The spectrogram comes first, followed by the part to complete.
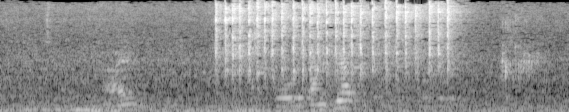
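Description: Ratchet of a calving jack clicking rapidly as its handle is cranked, about a second and a half in and lasting nearly two seconds. The jack is tightening the calving rope on the calf, and the tension prompts the cow to push.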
